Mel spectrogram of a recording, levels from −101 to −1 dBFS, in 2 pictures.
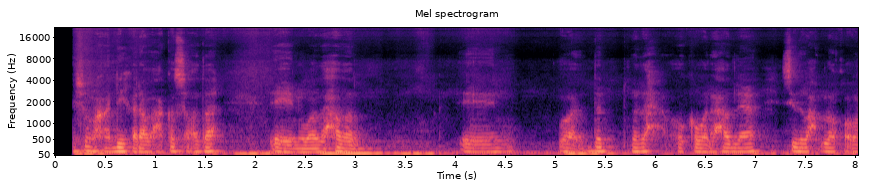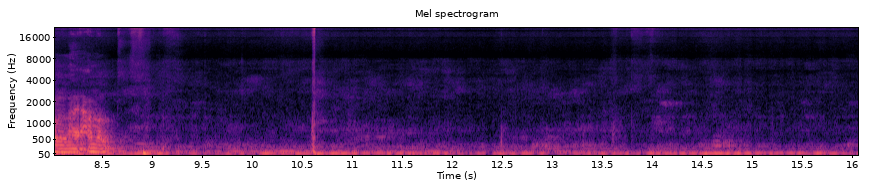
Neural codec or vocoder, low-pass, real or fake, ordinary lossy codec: none; none; real; none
